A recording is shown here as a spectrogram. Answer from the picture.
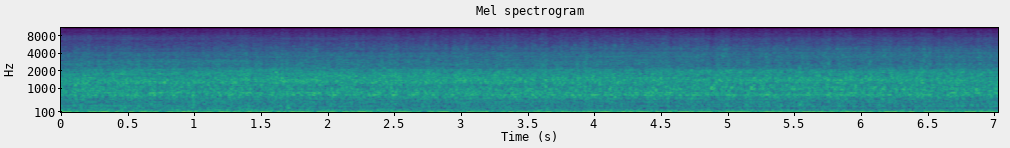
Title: LS2 Ticking noise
